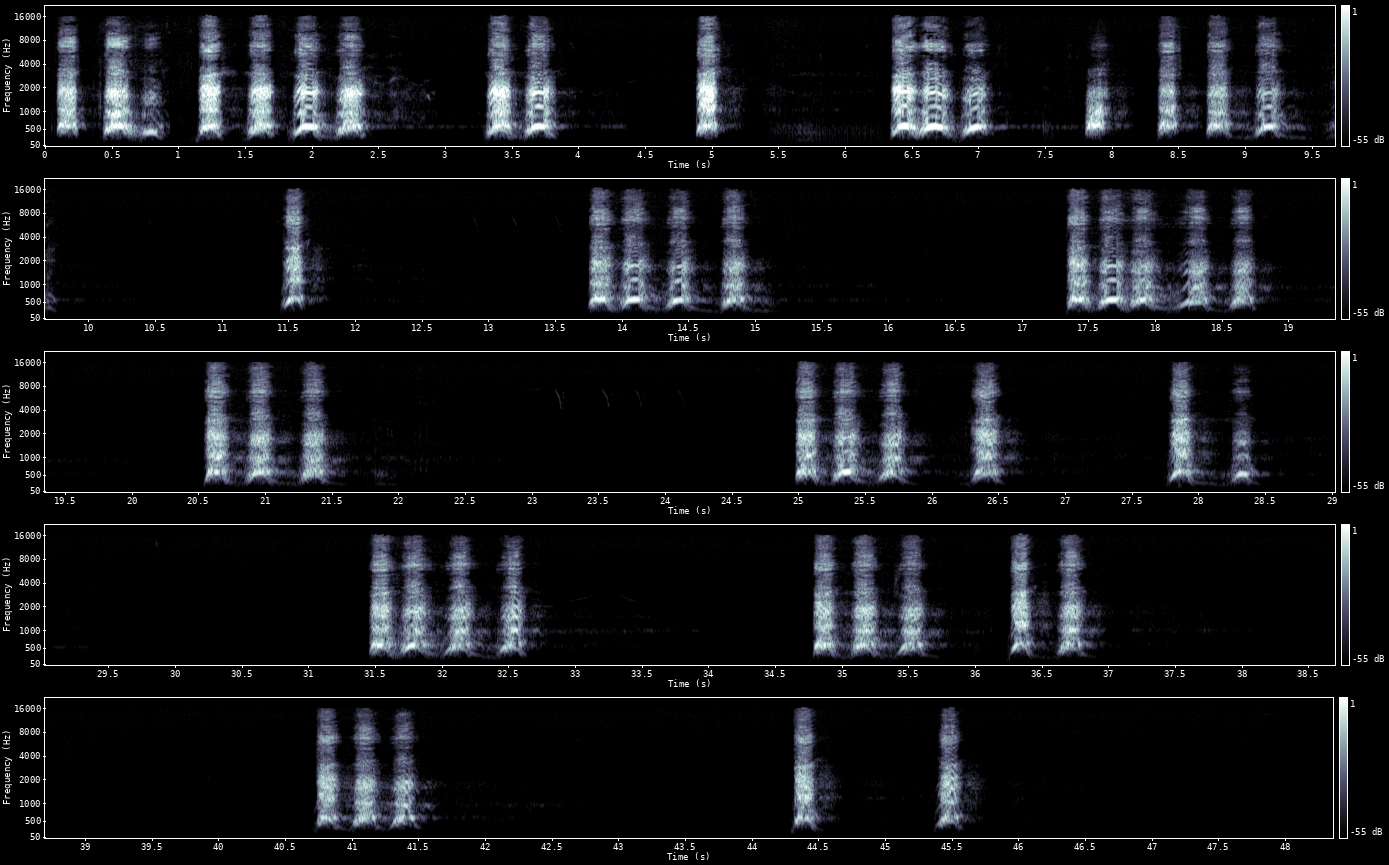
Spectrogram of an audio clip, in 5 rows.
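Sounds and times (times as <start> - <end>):
dog in the Puna of Arequipa: 0.1 - 4.0, 4.9 - 7.2, 7.8 - 9.8, 11.5 - 11.8, 13.8 - 15.2, 17.4 - 18.9, 20.6 - 22.0, 25.0 - 26.7, 27.8 - 28.6, 31.5 - 32.8, 34.8 - 37.0, 40.8 - 41.6, 44.3 - 44.7, 45.4 - 45.8.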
